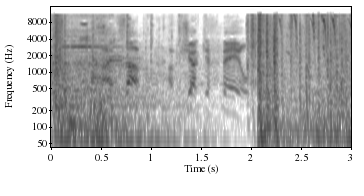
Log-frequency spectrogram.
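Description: A rifle fires rapid, loud shots close by.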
